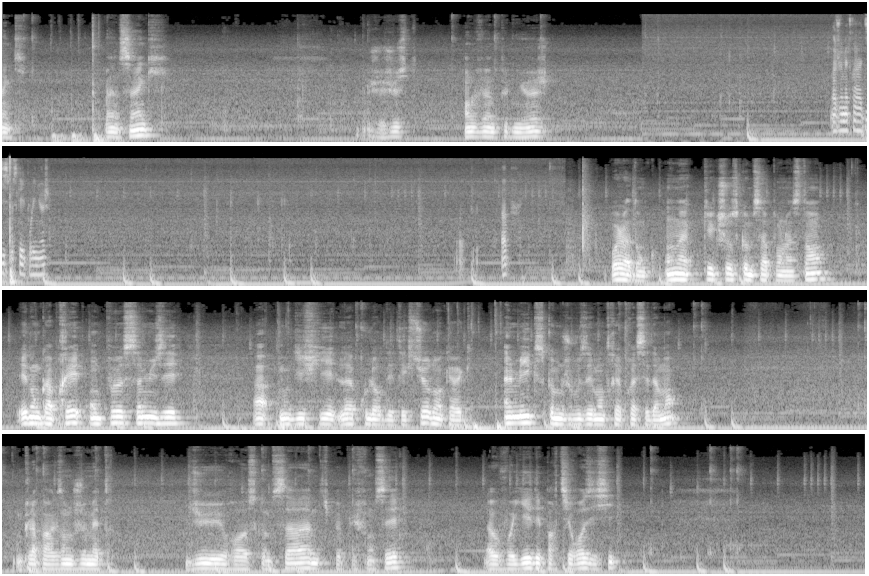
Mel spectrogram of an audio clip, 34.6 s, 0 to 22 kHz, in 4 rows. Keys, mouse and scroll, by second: 1.2 scroll down 2, 1.5-2.2 middle drag, 2.2-3.0 scroll up 3, 3.0 middle click, 3.2-4.4 scroll up 7, 3.6 middle click, 4.4-7.2 drag, 7.2 middle click, 7.4 scroll up 1, 7.5 scroll down 6, 7.6-8.2 scroll up 1, 8.2 click, 9.0 middle click, 9.2-10.0 scroll up 2, 10.0 click, 10.6-11.1 scroll down 3, 10.7 middle click, 11.1 middle click, 11.2-11.7 scroll up 5, 11.4 middle click, 11.7-13.6 drag, 13.6-14.1 scroll down 14, 13.8 middle click, 14.1-15.3 scroll up 4, 14.5 middle click, 15.3-16.9 middle drag, 16.9 scroll down 1, 17.1 middle click, 17.5-17.8 scroll up 2, 17.8 middle click, 18.2 scroll up 1, 18.4 middle click, 19.2-20.0 scroll up 1, 20.0 shift+a, 24.7 middle click, 24.8-25.8 scroll up 1, 25.8-29.2 drag, 29.7 scroll up 1, 29.8 middle click, 30.2-31.8 scroll up 1, 32.4-34.5 drag.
